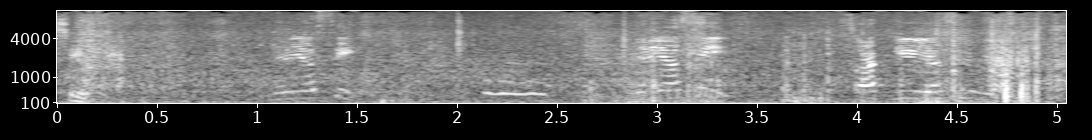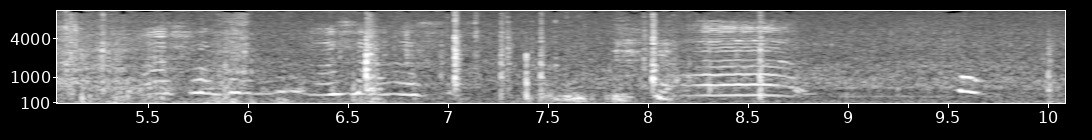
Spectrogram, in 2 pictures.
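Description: A young woman talks warmly to a small child nearby.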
